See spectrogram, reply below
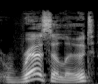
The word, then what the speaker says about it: resolute: Now, here we've got the word resolute with the accent on the first syllable, resolute.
